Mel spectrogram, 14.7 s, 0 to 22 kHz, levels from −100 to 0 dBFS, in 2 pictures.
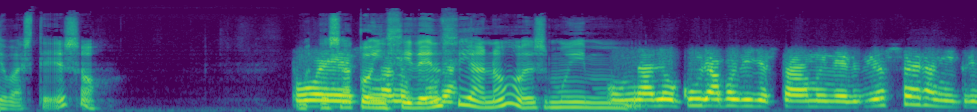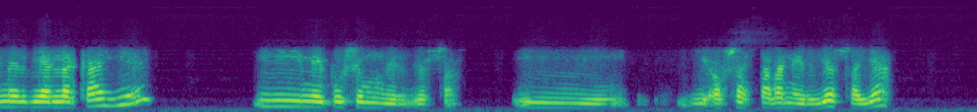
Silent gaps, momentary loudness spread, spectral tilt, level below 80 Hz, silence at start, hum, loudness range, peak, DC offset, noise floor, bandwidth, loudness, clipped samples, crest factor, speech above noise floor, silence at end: none; 15 LU; -5 dB/octave; -66 dBFS; 0 s; none; 10 LU; 0 dBFS; under 0.1%; -66 dBFS; 13 kHz; -15 LUFS; under 0.1%; 16 dB; 52 dB; 0.65 s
